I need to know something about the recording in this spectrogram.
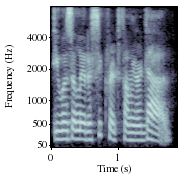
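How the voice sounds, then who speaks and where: A woman's voice: on the low side, level tone, a little fast, mellow. A young woman who is a native Greek speaker hosts a casual podcast interview in English, chatty and upbeat as she steers the questions. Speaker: podcast host.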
